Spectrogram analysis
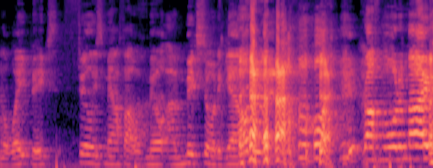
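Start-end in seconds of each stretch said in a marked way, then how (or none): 3.1-5.4 slow, higher, much louder, laughing all through; laughing impression. Imitating the Weet-Bix eater's morning greeting, laughing. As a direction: crack up while voicing the dude.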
